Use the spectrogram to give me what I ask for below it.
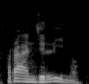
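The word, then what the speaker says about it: Fra Angelico: ini adalah tulisan dari fra angelino ya k orang Italia bacanya harus gitu ya frangelino ini dilukis pada abad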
